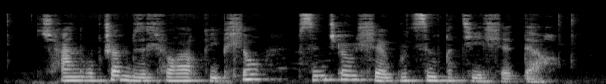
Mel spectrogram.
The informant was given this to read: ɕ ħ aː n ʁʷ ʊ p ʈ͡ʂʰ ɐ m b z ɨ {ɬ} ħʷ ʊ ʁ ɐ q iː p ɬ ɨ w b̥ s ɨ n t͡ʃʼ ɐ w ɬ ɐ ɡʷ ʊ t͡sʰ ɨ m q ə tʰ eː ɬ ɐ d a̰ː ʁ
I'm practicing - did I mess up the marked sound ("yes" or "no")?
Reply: no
